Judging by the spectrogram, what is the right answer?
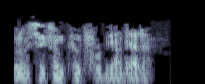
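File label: Sheriff Dispatch, Scanner audio recording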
